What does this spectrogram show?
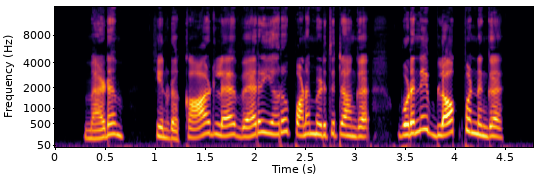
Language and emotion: Tamil, fearful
